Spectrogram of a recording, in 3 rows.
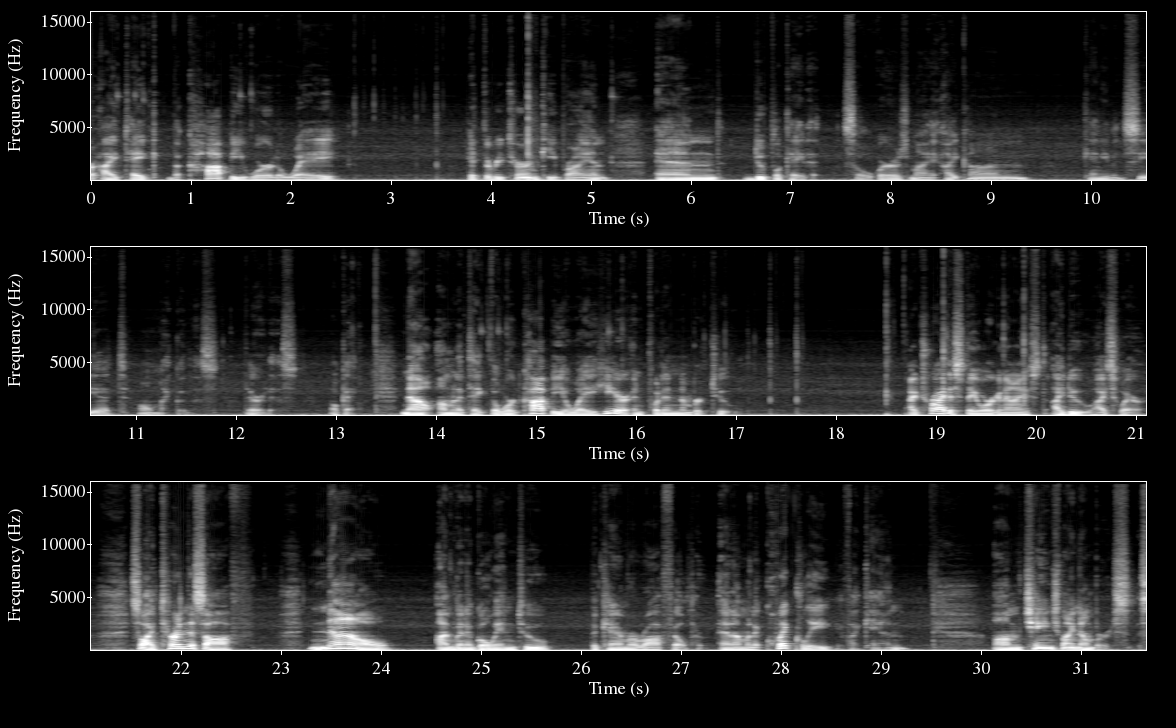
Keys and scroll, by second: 4.3 Return, 16.6 Return, 18.5 2, 19.1 Return, 19.8 super+s.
